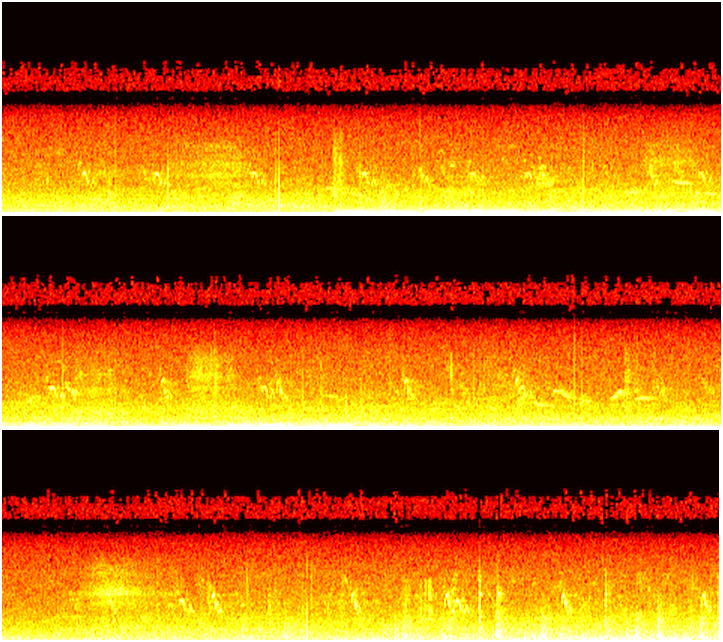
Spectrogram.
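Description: Birds chirping in the background, many short high calls scattered throughout, over faint outdoor noise. A low steady hum sits underneath from about three seconds in until about ten seconds.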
